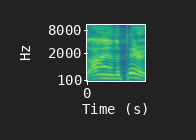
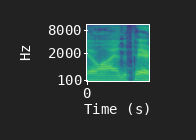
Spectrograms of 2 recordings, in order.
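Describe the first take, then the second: First: It sounds firm and convinced. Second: It sounds hesitant and unconvincing.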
